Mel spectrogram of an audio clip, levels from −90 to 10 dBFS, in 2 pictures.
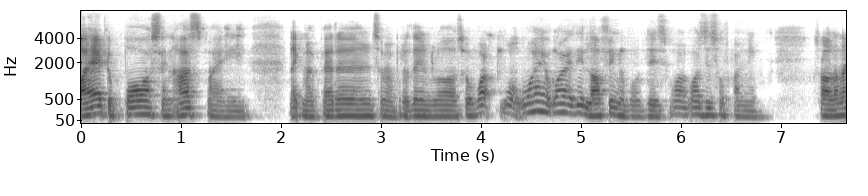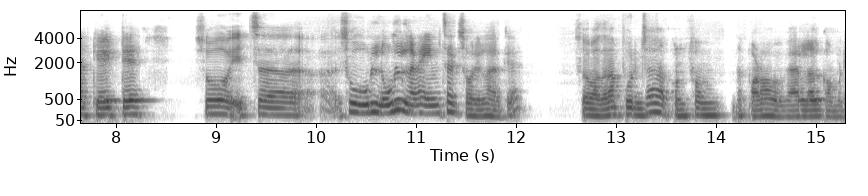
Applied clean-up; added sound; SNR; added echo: neural mask model Resemble Enhance denoiser.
